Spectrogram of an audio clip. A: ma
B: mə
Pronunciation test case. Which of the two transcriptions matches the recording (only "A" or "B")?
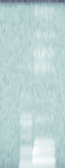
B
